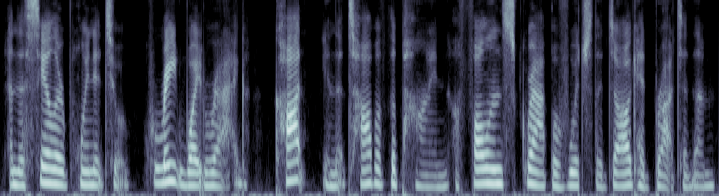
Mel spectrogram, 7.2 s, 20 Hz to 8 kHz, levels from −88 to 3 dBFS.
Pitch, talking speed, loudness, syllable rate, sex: 200 Hz, 225 wpm, -18 LUFS, 4.8 syllables/s, female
